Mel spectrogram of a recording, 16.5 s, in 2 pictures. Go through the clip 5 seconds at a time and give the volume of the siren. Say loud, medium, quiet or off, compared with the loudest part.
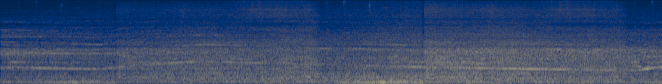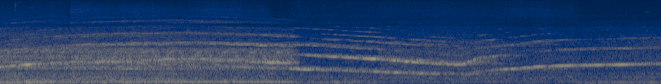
medium, loud, loud, loud.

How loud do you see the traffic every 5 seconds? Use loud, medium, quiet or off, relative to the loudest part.
loud, loud, quiet, quiet.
